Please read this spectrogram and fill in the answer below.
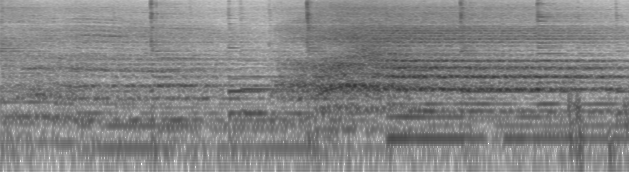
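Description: Live concert music played loud through the hall's speakers, with held sung notes over a stepped bass line, recorded on a phone among the audience. It swells and grows louder about three seconds in.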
